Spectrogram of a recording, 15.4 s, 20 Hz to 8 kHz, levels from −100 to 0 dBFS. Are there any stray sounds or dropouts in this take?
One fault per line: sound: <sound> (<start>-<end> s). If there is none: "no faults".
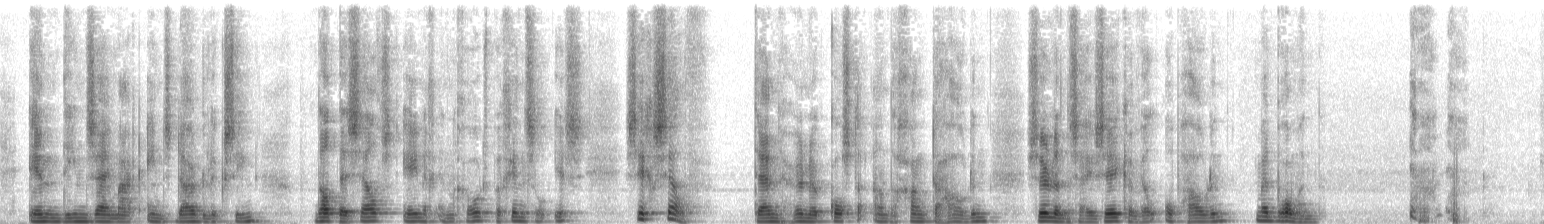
sound: cough (14.1-14.7 s)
